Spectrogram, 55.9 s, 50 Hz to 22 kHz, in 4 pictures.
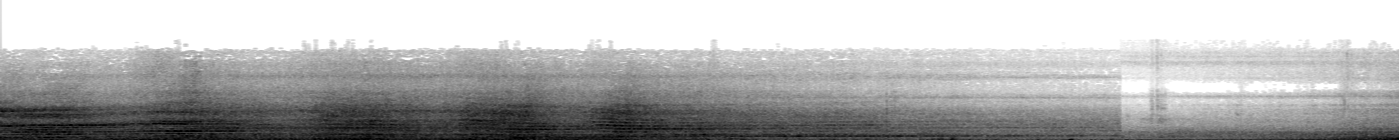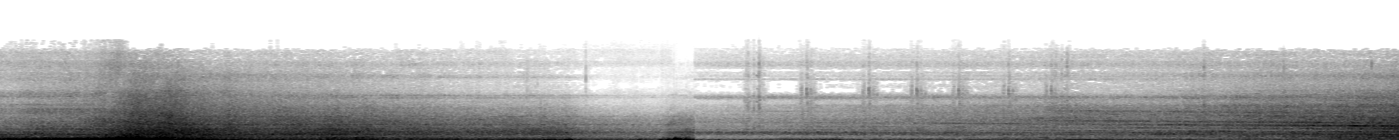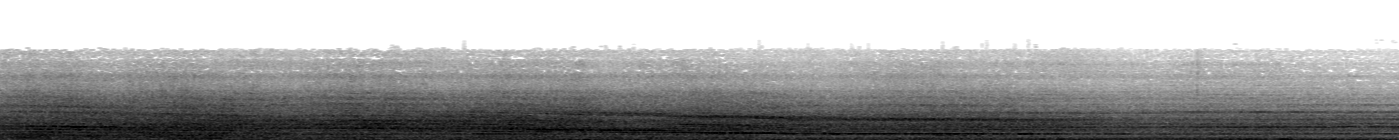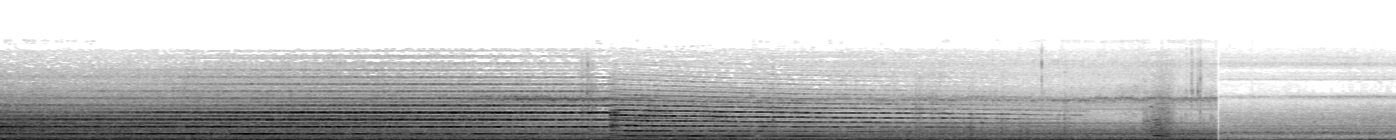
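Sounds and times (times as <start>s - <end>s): train wheels rumbling: 0.0s - 54.2s
train traction whine: 0.0s - 55.9s.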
